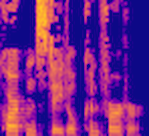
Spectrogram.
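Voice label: "current voltage converter", English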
